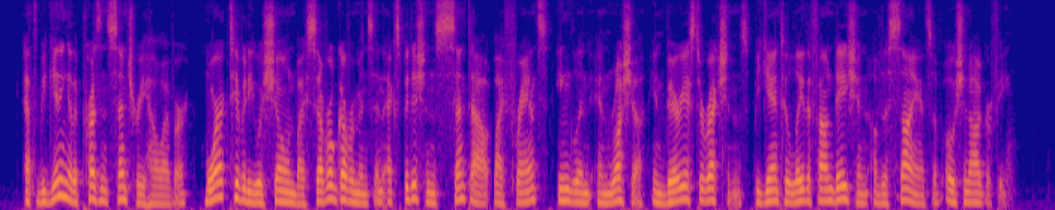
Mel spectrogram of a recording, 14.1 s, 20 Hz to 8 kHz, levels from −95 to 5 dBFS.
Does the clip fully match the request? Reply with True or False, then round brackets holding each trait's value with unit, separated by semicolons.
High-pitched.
False (145 Hz)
